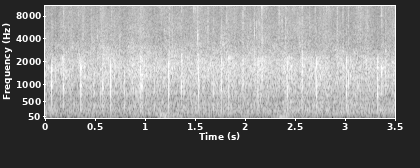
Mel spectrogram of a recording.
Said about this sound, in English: So you guys should give yourself a round of applause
